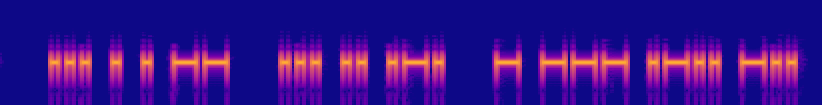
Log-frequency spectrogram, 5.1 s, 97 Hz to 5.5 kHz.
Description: Morse code, heard as a keyed tone, about 25 wpm, 500 Hz. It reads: SEEM SIR TOLD
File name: 632 words / 632 Words 25WPM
